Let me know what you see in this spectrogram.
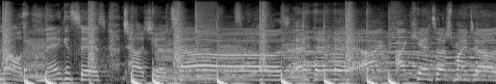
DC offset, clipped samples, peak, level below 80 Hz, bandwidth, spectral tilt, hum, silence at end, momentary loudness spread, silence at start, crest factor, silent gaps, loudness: under 0.1%; under 0.1%; -2 dBFS; -20 dBFS; over 20 kHz; -4 dB/octave; none; 0 s; 3 LU; 0 s; 12 dB; none; -14 LUFS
